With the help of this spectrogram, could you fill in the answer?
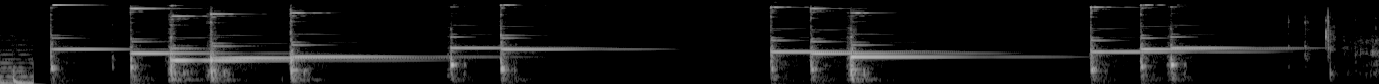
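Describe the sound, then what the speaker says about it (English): Bright, chiming bell melody programmed as a top line in a hard trap beat, ringing tones with short decays played in phrases, separated by a brief full pause before returning. "Initially, I thought about layering even these bells as a top melody."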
